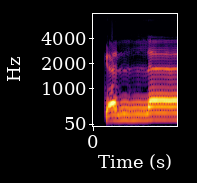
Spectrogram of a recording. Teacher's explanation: یہاں پر مد منفصل ہے، 3 الف کی مقدار کے برابر کھینچ کر پڑھیں گے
